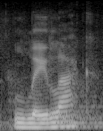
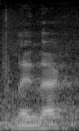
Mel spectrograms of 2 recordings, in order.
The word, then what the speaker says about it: Laylak: I'd like to make a resolution to accept Eagle Scout how do you say your last name? Lilac? Laylak, to accept the Eagle Scout project of Laylak for a pollinator garden in the Kent Center.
